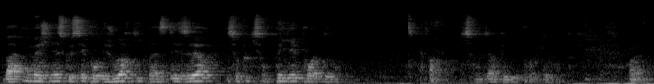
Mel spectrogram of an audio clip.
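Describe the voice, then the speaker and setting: A man's voice: mid-range voice, quick pace, warm tone, slight background noise. A man in his twenties from Paris, a startup founder telling his story on a panel in a chatty, joking way. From Paris, France. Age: 20s. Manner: chatty storyteller with light jokes. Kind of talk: casual panel talk. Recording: roomy hall mic from far off.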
